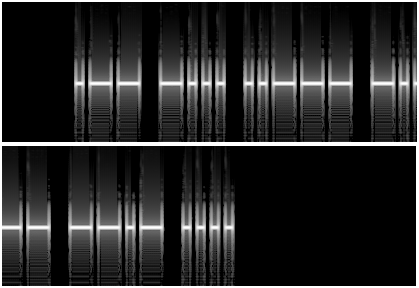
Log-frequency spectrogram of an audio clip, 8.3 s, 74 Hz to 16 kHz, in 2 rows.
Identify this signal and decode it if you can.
Morse code, heard as a keyed tone, about 17 wpm, 700 Hz. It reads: WB2YQH
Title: Call Signs Repeated 2x - 17wpm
